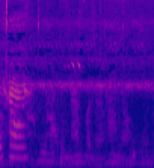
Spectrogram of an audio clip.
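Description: Speech: a short spoken reply at the start, then quieter talk, over a steady high-pitched background tone with faint small chirps.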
